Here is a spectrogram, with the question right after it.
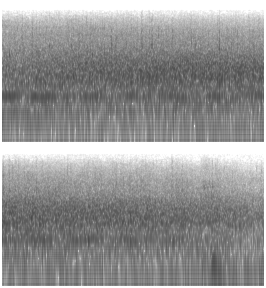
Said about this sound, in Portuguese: Você pode dar uma salva de palmas para Jesus?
